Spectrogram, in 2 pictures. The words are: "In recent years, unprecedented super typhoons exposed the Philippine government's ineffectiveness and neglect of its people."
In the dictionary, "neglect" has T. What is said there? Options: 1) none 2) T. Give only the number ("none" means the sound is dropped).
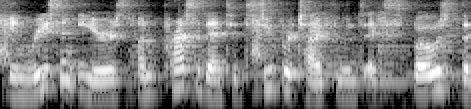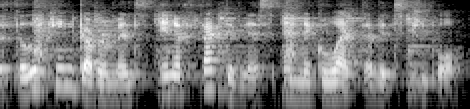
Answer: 2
